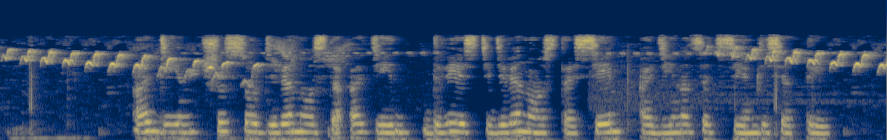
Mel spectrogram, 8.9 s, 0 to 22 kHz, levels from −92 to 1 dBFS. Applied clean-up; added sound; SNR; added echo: classical method WPE with log-MMSE.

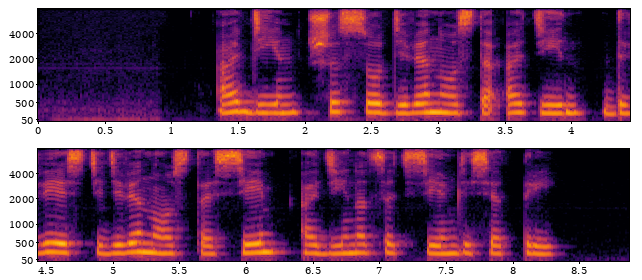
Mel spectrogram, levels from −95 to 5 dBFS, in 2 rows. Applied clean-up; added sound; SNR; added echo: none; none; none; none.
